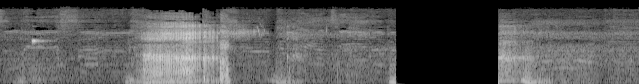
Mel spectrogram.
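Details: Snoring, a son said to snore like his mother: rough, rattling snore-like breath, a brief silent gap, then another throaty snort over faint background noise.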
